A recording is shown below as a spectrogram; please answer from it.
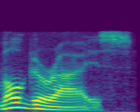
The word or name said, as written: vulgarize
